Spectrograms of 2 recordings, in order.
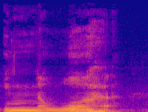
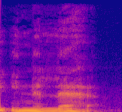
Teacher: The lam has to be pronounced with tafkheem, velarized.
